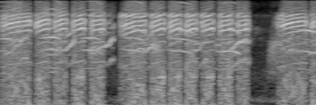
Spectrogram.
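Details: Starter recording of a prinia combined with a trapped, distressed bird, meant to set other birds singing. Piercing high-pitched stuttering chatter comes in quick pulses, with a short rising whistle midway and a near-silent gap late on.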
